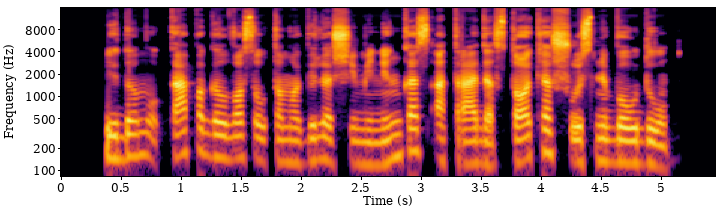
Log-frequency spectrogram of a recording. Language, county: Lithuanian, Vilnius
